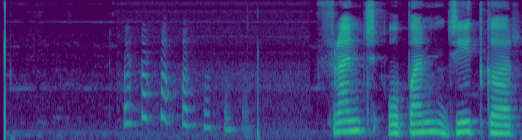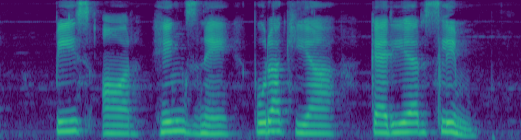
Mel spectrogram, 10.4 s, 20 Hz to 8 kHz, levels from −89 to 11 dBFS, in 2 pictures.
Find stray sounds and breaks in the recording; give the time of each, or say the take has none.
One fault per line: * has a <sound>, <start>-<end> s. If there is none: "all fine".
* has a laugh, 1.2-2.6 s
